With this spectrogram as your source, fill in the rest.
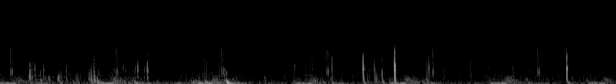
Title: Stomach Growling Sound | My Stomach Makes Noises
